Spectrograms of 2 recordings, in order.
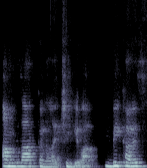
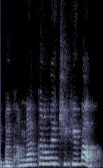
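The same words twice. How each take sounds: First: Said in the usual way. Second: Teary, higher and quicker, softer; after crying. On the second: Real, not acted. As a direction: push through the tears. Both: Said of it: "sorry, I always get teary-eyed".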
